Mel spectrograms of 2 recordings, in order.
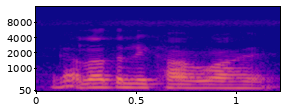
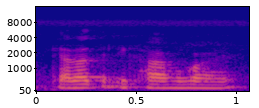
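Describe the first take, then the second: No difference in how they are said.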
